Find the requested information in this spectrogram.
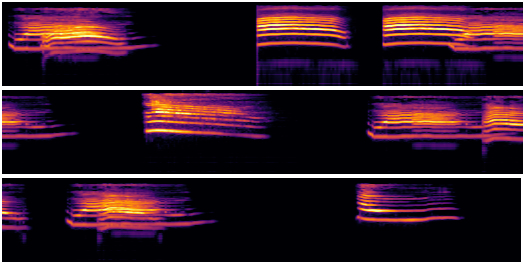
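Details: Domestic cat repeatedly meowing: about eight plaintive, tonal meows, some doubled into two quick notes. Pitch bends up and down within each call, with short pauses between them.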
